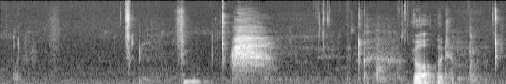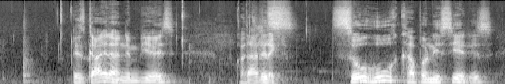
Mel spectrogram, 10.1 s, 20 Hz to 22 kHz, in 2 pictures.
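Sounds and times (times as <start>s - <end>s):
wet mouth clicks and lip sounds: 1.2s - 2.6s, 3.2s - 4.1s, 4.9s - 5.8s
faint mouth noises: 1.2s - 4.2s
speech: 4.1s - 4.7s, 5.8s - 10.1s.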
